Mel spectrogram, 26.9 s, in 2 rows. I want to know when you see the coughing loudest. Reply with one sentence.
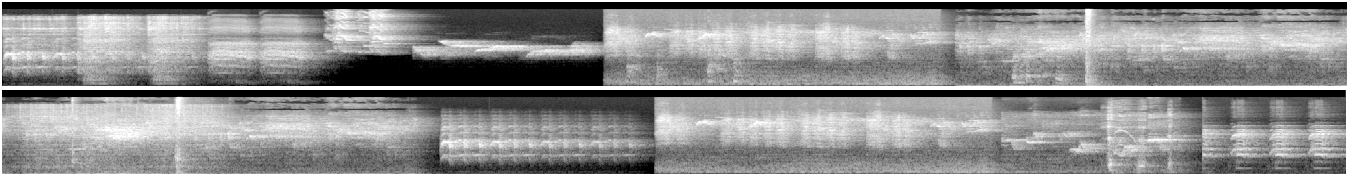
The volume of the coughing peaks at 25 seconds.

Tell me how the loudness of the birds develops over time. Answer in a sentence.
The loudness of the birds stays about the same.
